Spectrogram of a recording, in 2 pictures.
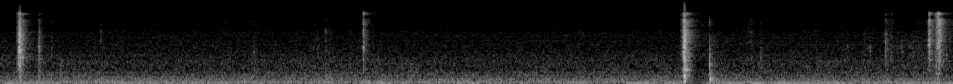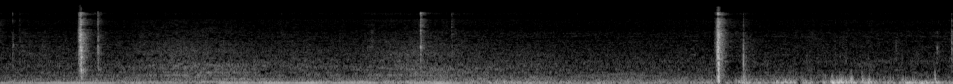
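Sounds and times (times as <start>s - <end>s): light mechanical clicks: 13.2s - 14.2s.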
